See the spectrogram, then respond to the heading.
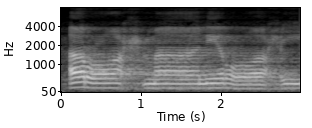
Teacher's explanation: okay പിന്നെ അവസാനം മീം ആയതുകൊണ്ട് നമ്മൾ വഖഫ് ചെയ്യുമ്പോൾ മീമായ മീമായ അക്ഷരം മീം എന്ന അക്ഷരത്തിന് മേൽ വഖഫ് ചെയ്യുമ്പോൾ ചുണ്ട് കൂടണം അപ്പോഴേ മീം ശരിക്ക് വരുകയുള്ളൂ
